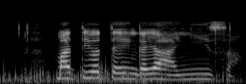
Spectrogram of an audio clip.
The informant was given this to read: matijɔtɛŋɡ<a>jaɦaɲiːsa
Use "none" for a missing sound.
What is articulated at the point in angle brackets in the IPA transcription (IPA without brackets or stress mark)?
a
